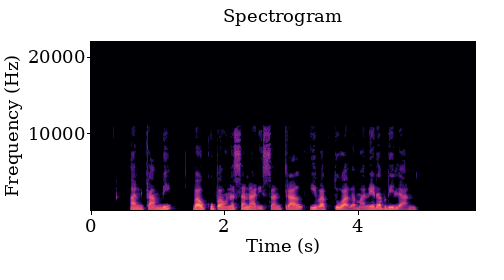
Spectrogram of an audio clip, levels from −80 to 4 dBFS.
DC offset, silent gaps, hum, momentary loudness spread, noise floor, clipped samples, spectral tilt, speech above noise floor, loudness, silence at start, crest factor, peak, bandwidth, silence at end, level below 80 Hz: under 0.1%; none; none; 8 LU; -86 dBFS; under 0.1%; -6 dB/octave; 60 dB; -26 LUFS; 0.6 s; 22 dB; -6 dBFS; 11.5 kHz; 0.9 s; -78 dBFS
